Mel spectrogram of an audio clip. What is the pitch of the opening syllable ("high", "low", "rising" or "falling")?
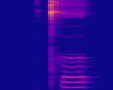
high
